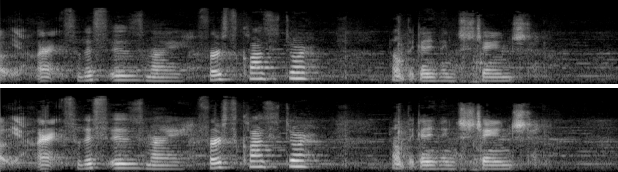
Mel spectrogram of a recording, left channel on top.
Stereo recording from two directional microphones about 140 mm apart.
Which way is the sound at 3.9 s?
35° left (ahead or behind).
